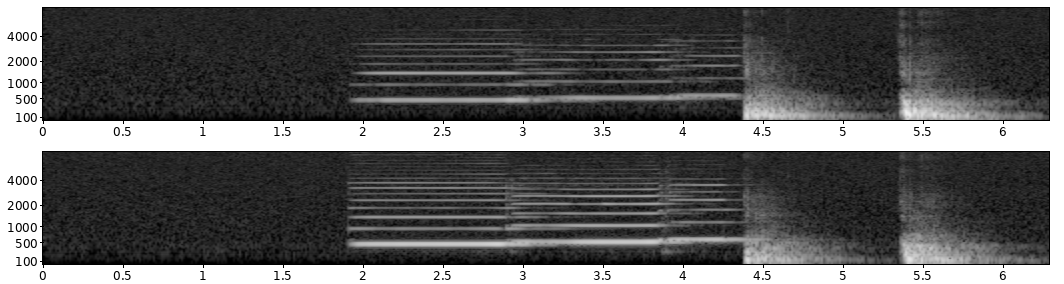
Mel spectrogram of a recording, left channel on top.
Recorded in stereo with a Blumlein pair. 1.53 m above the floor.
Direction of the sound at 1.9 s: 45° right.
